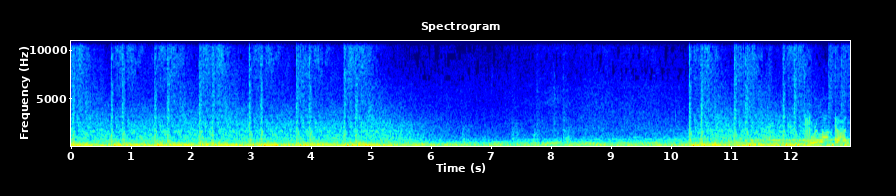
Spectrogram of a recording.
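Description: Ship's primary weapons firing in a naval combat video game, a dense run of booming artillery-like blasts that rolls steadily throughout, thinning in the middle and swelling again near the end.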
